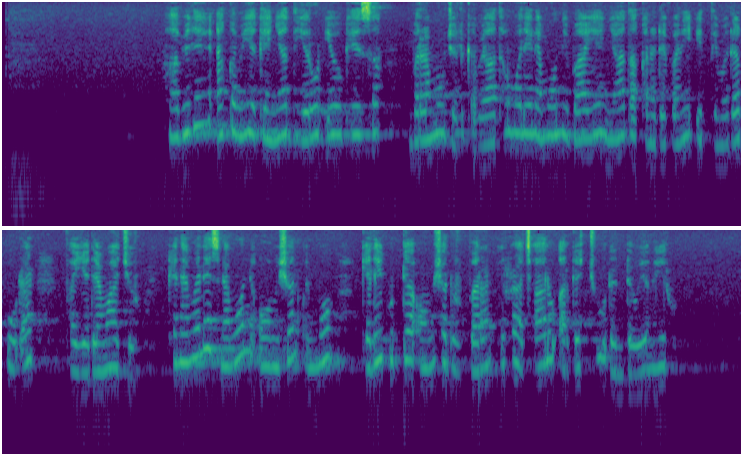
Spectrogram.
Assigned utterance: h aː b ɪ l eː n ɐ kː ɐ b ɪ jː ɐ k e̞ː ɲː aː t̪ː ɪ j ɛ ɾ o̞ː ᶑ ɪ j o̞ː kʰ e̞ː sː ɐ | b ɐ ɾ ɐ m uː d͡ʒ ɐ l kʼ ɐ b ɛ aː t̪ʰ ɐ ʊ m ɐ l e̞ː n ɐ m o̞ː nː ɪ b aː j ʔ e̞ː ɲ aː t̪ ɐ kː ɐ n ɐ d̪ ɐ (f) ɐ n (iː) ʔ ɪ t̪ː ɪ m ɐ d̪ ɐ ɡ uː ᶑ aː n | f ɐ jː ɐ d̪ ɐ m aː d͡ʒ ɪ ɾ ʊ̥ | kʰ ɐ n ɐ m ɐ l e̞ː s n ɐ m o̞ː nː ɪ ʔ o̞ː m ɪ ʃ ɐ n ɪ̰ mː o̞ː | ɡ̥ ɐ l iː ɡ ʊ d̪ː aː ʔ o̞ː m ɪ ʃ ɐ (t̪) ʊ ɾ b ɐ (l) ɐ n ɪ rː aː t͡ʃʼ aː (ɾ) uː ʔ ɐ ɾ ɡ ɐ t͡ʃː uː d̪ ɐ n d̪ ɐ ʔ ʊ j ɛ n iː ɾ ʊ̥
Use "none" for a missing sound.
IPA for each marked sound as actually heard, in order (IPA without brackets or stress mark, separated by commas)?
f, iː, d̪, ɾ, l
